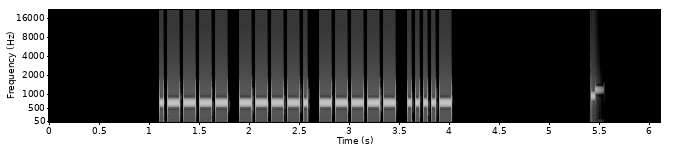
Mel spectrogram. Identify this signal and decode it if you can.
Morse code, heard as a keyed tone, about 30 wpm, 700 Hz. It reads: 1904
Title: Numbers - 4-Digit 30wpm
